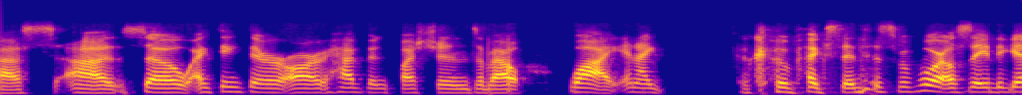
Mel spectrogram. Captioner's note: laughs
